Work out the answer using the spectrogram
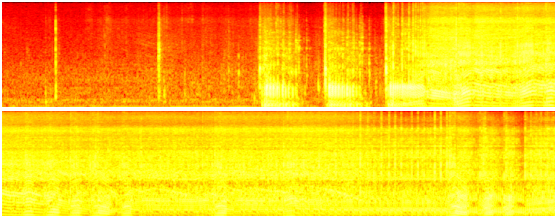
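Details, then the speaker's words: Old Stihl chainsaw on fuel of unknown age: catches after a few pulls but revs waver and sag instead of holding clean. Owner suspects adjustment or a worn carb; later put down to a likely dirty fuel system. "you can clearly hear that this saw is just not getting it now there are a few reasons for this it could just be that the saw is out of adjustment"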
